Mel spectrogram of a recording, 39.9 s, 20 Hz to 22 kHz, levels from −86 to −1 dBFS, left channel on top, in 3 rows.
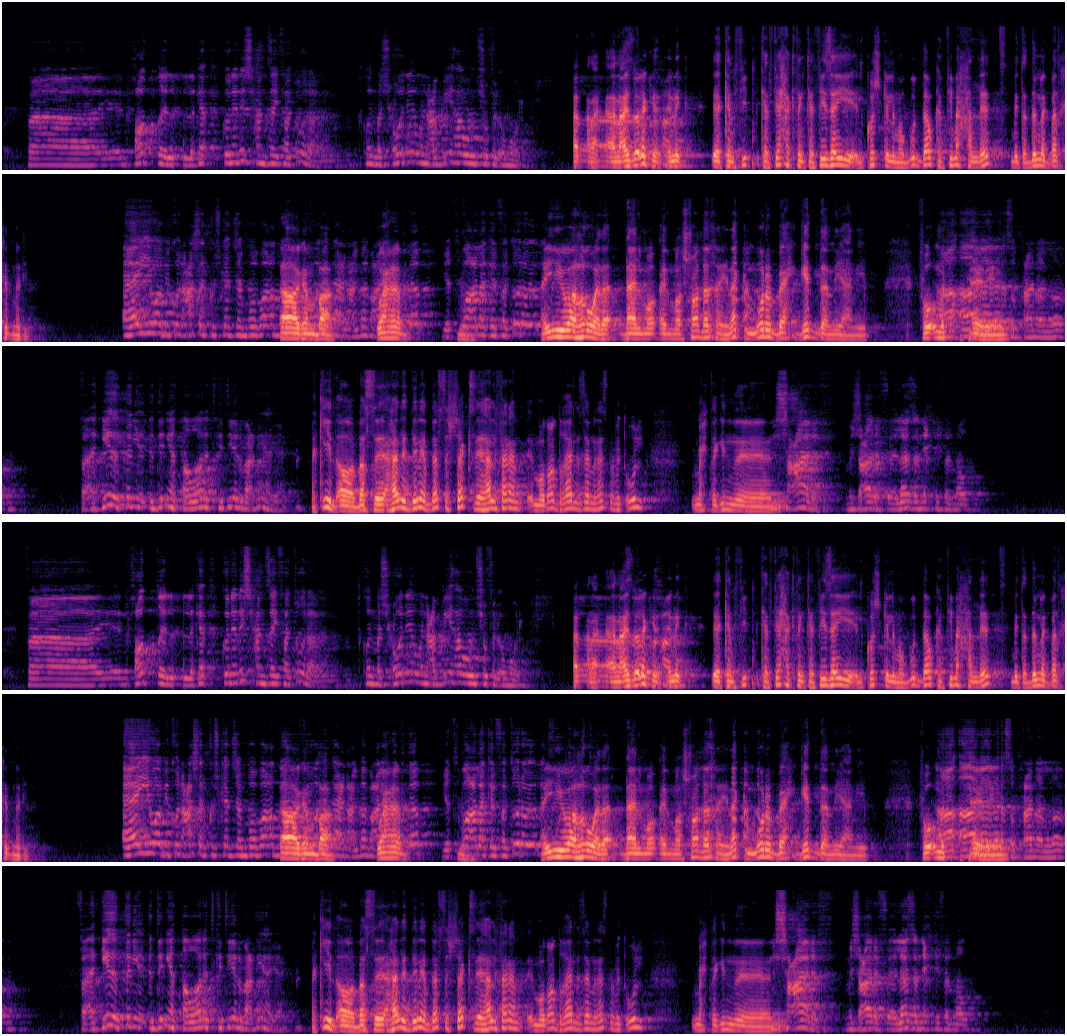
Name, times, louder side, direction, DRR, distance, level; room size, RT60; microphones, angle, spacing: voice 1, 0.3-4.2 4.5-6.5 7.2-8.4 14.8-20.9 22.0-22.2 22.6-22.8 24.9-26.7 27.6-30.3 36.1-38.7, right 2 dB, 60° right, 5 dB, 5.1 m, -36 dB
voice 2, 7.1-8.5 8.9-12.4 12.6-13.6 16.8-17.4 18.0-18.4 19.0-19.1 20.0-24.1 24.8-25.1 25.4-25.8 30.5-34.6 35.2-36.4, left 1 dB, 15° left, 10 dB, 1.1 m, -24 dB
30.0 x 25.5 x 3.9 m, 0.65 s
head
